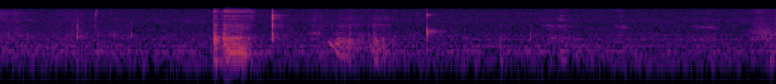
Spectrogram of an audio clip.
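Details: Child at home with hiccups: a few short, abrupt hiccup sounds in a quiet room, spaced irregularly.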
